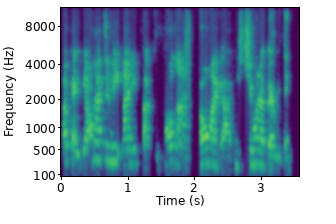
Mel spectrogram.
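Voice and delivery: ordinary delivery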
